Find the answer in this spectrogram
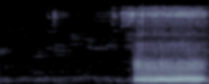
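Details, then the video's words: Sleeping Chihuahua snoring indoors: after a quiet stretch with faint low breathing, one loud, rasping, harmonic-rich snore swells and holds for nearly a second before cutting off. "Чихуахуа спит и храпит"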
